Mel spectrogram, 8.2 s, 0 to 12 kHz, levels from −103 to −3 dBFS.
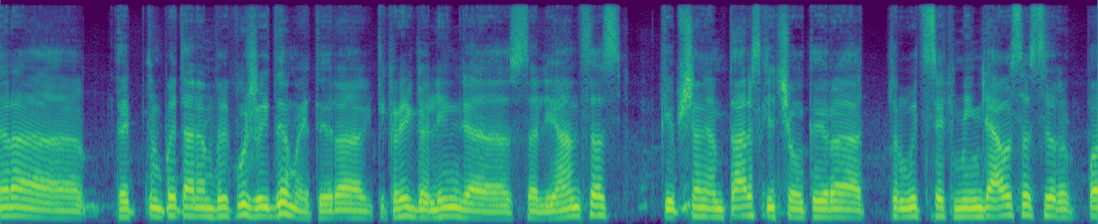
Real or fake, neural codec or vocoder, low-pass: fake; codec, 32 kHz, 1.9 kbps, SNAC; 10.8 kHz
